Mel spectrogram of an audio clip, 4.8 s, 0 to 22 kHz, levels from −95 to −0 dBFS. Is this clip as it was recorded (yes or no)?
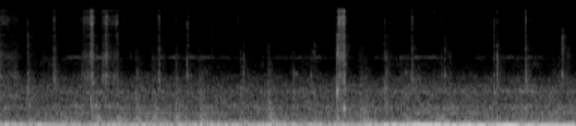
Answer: no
